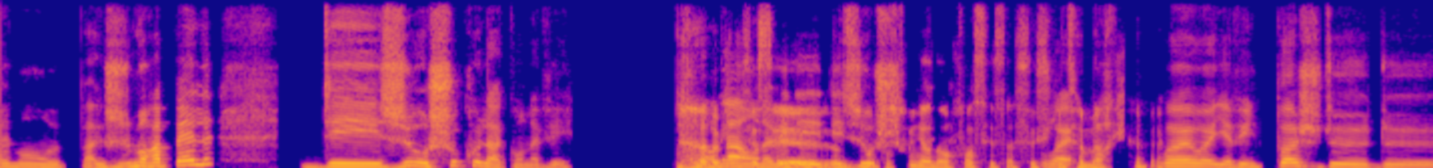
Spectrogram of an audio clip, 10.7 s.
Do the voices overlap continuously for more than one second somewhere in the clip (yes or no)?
yes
